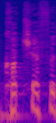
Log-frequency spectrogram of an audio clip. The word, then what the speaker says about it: Kotcheff: Regie hat dort Ted Kotcheff, ich schätze mal Kotcheff wird das ausgesprochen,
